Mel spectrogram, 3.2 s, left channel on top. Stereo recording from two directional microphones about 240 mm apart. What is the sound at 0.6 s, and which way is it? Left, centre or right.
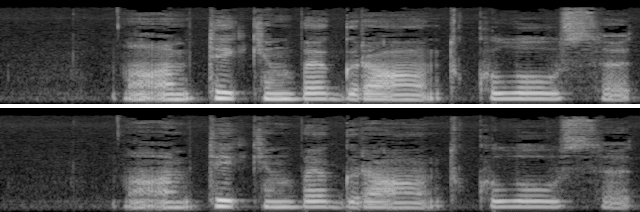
Speech, centre.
